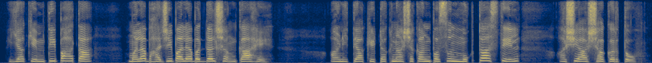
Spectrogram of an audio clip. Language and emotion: Marathi, fearful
